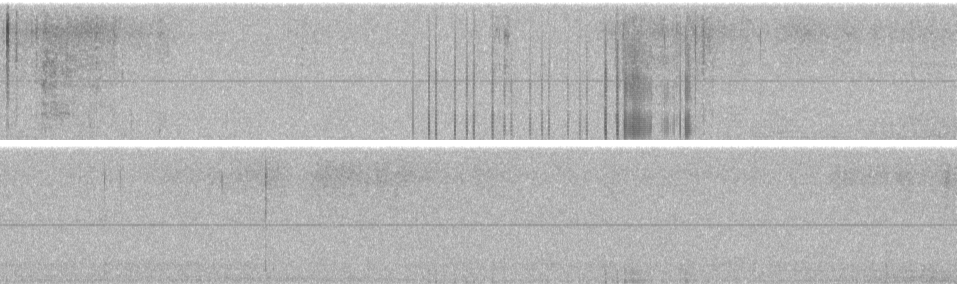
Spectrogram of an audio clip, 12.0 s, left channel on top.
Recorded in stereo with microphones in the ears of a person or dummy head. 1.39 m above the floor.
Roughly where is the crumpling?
I don't hear crumpling.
